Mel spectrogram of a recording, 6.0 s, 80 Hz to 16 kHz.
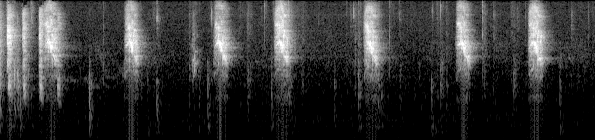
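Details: Sparrow chicks begging with "chi chi" notes among calling adults, recorded 10 May 2013; rapid opening cluster of chirps, then a regular series of loud high chirps roughly every 0.8 seconds.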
